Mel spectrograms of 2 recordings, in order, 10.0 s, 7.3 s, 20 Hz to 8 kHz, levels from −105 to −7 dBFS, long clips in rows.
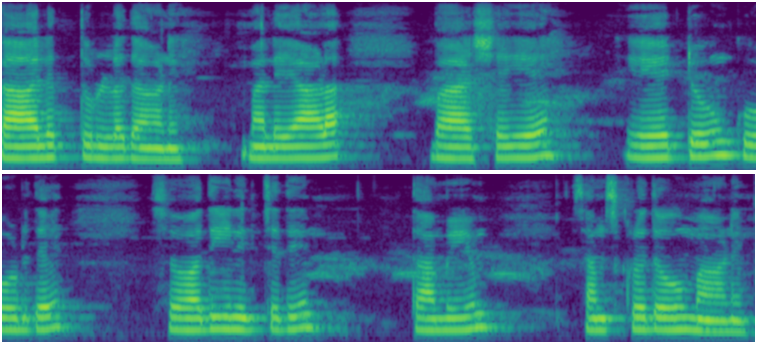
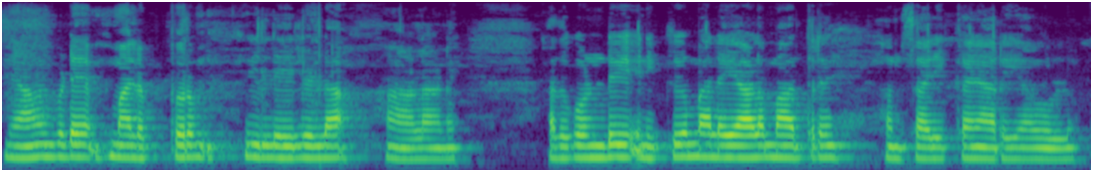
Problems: background sounds at intervals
